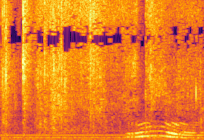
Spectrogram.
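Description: A clear plastic bag crinkles as a laptop is slid out of it. About a second and a half in comes a short voice-like call that rises and then falls in pitch, over a steady low hum.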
